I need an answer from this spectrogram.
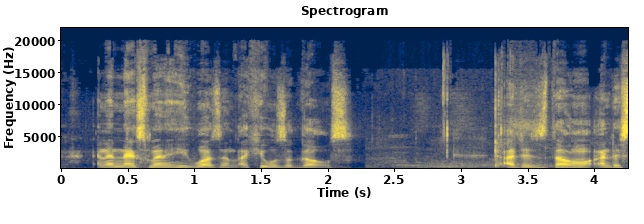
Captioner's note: audience exclaims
